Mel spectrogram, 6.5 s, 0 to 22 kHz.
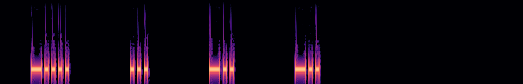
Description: Morse code, heard as a keyed tone, about 27 wpm, spaced as for 10 wpm, 700 Hz. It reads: 6SDD
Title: USA Call Signs - 6 Characters - 6x Character Spacing - 28wpm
